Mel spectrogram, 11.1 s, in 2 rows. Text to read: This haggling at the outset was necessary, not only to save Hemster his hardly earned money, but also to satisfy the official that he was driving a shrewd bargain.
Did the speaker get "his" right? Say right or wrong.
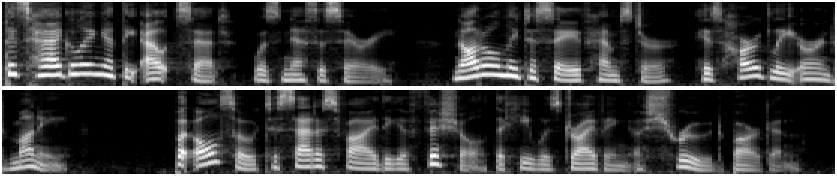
right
